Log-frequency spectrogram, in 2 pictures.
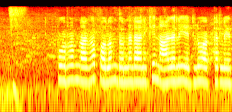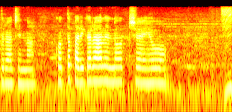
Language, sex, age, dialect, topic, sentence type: Telugu, female, 18-24, Utterandhra, agriculture, statement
